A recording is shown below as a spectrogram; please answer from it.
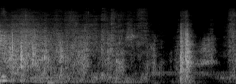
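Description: Sheets of exam paper rustling as they are handled and passed along, with one short sharp sound near the end.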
